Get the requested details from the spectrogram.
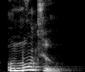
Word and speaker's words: Ubuntu: Just to impress you, I learned how to say these Zulu words, so I'm going to say it. Ubuntu, Ngubuntu, Ngubuntu.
